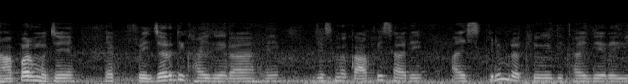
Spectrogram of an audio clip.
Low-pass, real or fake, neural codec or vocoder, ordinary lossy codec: 7.2 kHz; fake; codec, 44.1 kHz, 7.8 kbps, Pupu-Codec; none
